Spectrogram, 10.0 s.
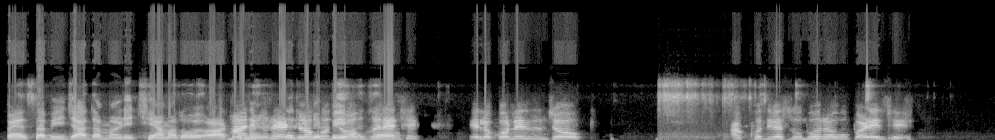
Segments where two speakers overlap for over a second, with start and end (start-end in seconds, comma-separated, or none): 2.3-4.0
